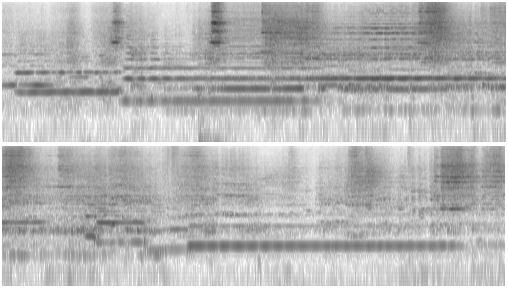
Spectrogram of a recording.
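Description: Free-improvised jazz from a trio of alto saxophone, double bass and drums. Long held tones overlap and shift in pitch in steps, with cymbal washes above them.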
